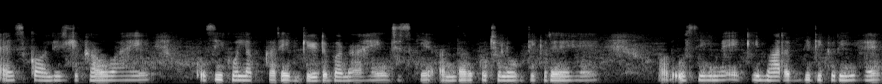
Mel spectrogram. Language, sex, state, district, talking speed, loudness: Hindi, female, Chandigarh, Chandigarh, 190 wpm, -18 LUFS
